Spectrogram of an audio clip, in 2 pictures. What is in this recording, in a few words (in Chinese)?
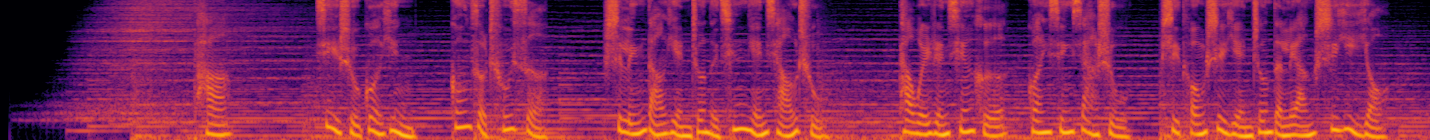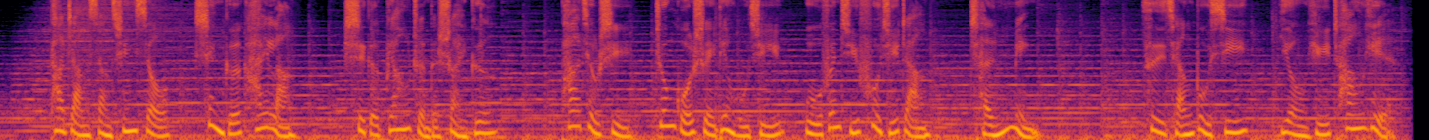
女 专题 解说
